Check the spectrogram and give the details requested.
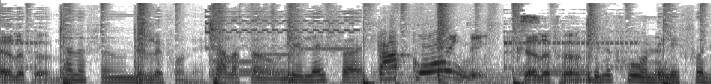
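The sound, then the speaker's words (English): A telephone rings in steady, high electronic trills beneath loud, melodic voices that sing or chant over it, filling the few seconds with a busy, jingle-like mix. “Telephone. The phone show.”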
